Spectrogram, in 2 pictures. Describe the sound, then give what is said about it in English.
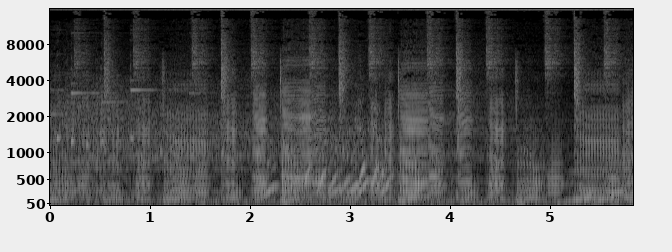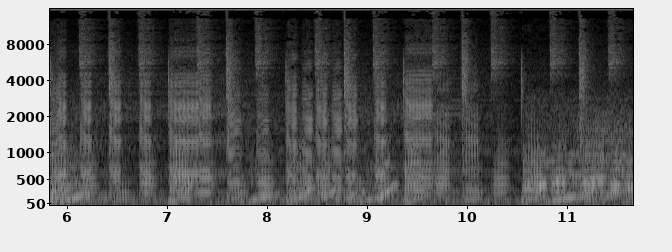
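Brassy orchestral video game level music for the fire side of Hellfire Peaks plays loudly and steadily, with full sustained horn-like chords over a driving, regular percussion beat and no voices. “In the case of Hellfire Peaks, we had a full sound with brassy tones on the fire side.”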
